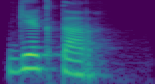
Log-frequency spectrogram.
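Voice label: "гектар", Komi, female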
